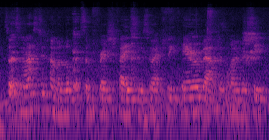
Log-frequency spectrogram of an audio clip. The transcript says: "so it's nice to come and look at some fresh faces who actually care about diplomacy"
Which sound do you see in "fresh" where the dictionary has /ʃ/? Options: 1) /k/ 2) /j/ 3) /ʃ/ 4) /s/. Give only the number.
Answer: 3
